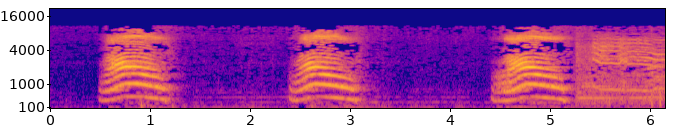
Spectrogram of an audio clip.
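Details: A domestic cat gives three strong, clear meows, each rising then falling and spaced about two seconds apart, offered as a mouse-chasing sound; a burst of broadband noise follows the last meow.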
